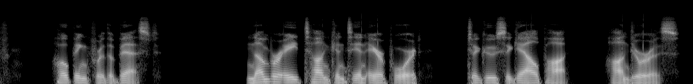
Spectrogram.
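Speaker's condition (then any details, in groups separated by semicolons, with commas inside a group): No condition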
